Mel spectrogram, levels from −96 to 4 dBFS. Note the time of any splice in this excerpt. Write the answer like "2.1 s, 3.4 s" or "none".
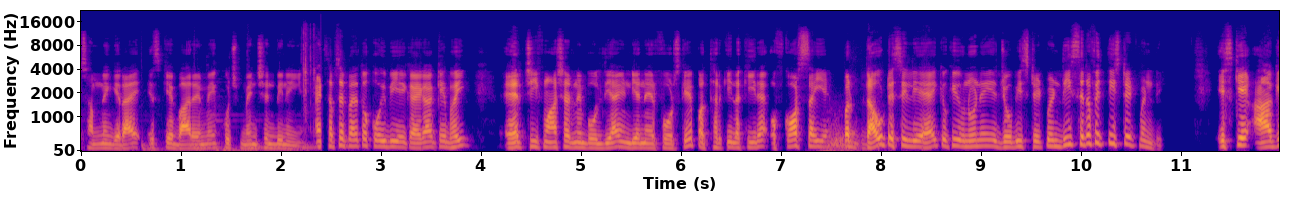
2.4 s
